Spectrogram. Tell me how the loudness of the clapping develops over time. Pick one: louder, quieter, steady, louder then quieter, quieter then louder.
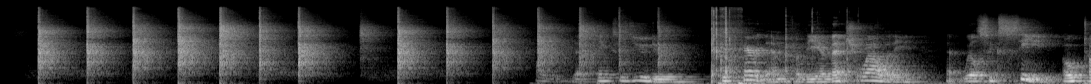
quieter.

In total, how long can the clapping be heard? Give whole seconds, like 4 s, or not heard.
8 s.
